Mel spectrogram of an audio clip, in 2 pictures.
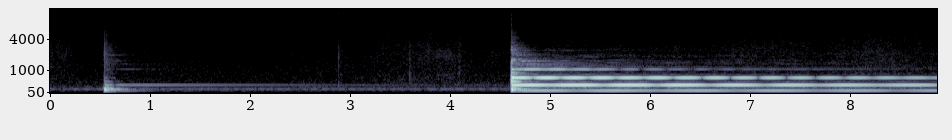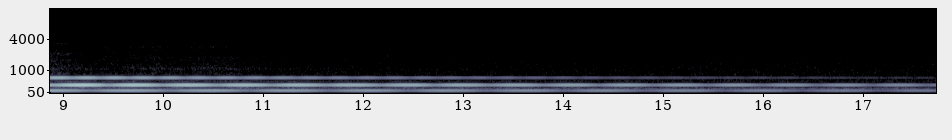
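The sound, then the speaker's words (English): A meditation bell, rung to end a meditation, gets a light tap, then after a pause a full strike. Its rich, steady tone hangs on with a slow wavering pulse, fading gradually over more than ten seconds with no speech. “So I'll invite the bell to end our meditation, and please just listen to the sound of the bell with your whole heart.”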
